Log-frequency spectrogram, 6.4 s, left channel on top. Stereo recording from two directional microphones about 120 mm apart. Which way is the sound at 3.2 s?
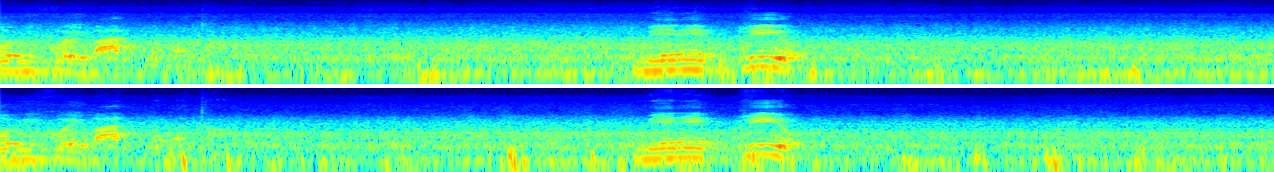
30° right (ahead or behind).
